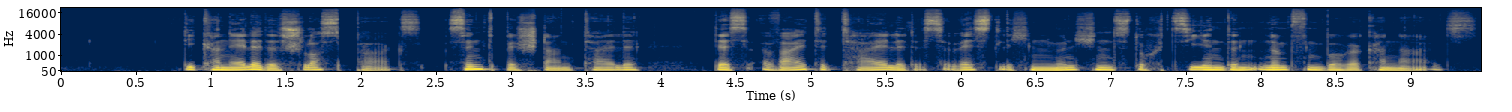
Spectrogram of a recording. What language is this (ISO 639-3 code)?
deu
